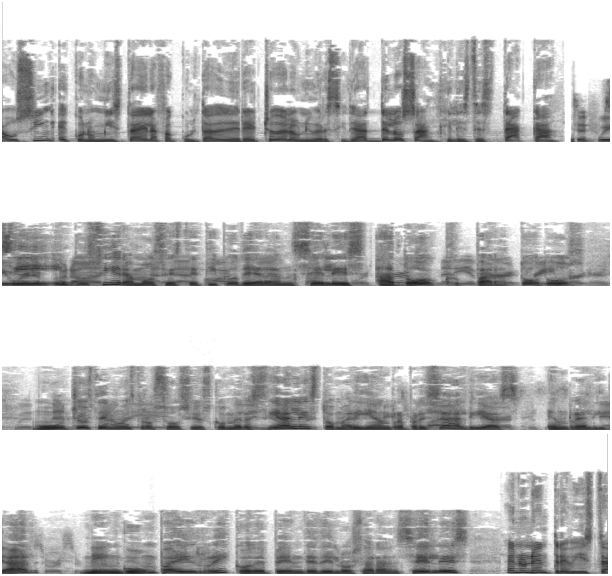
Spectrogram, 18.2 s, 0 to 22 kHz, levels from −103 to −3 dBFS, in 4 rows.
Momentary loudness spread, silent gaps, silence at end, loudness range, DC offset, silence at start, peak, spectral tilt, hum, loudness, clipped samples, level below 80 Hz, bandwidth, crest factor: 7 LU; 4.22-4.27 s; 0 s; 2 LU; under 0.1%; 0 s; -6 dBFS; -4.5 dB/octave; none; -22 LUFS; under 0.1%; -62 dBFS; 16 kHz; 16 dB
